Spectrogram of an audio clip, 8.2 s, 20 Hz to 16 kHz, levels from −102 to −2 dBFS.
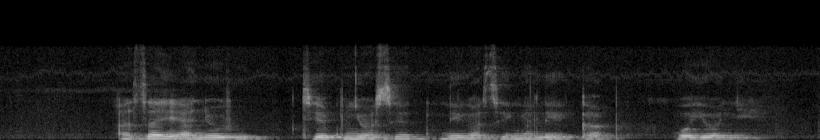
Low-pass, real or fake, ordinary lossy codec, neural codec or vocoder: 10.8 kHz; real; none; none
